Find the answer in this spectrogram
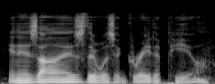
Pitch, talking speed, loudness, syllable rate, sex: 100 Hz, 225 wpm, -17 LUFS, 5.1 syllables/s, male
